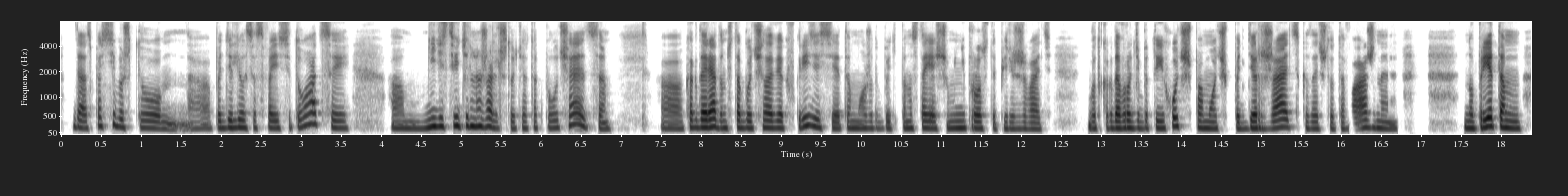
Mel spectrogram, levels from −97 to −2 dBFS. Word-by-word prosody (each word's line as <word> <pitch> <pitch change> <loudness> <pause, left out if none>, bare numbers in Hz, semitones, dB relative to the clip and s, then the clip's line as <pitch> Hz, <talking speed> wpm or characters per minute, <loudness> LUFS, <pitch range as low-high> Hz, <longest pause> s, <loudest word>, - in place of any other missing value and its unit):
Да, 190 -4 0
спасибо, 230 +4 -3
что, 190 -3 -2
м, 145 -4 -8
э, 85 +1 -10
поделился 190 +1 0
своей 185 0 -2
ситуацией. 195 - -2 0.5
Ам, 90 - -4 0.2
мне 210 +4 +4
действительно 225 +1 +3
жаль, 210 -5 +1
что 175 - -7
у - - -6
тя 175 0 -7
так 175 0 -11
получается. 190 - -2 0.6
Э, 85 0 -4
когда 195 0 +6
рядом 195 -3 +6
с - - -8
тобой 180 -2 +1
человек 185 -1 +1
в - - -16
кризисе, 210 - 0
это 180 - -4
может 180 0 -4
быть 170 0 -8
по-настоящему 180 0 -1
непросто 180 -1 -1
переживать. 165 -1 -6 0.4
Вот 170 0 -4
когда 180 +1 +3
вроде 185 0 +2
бы 180 +1 -5
ты 180 +1 -1
и - - +1
хочешь 230 +5 +1
помочь, 175 -2 -1
поддержать, 180 +4 +3
сказать 170 -1 -5
что-то 165 -1 -8
важное, 180 - 0 0.8
но 180 -1 +2
при 200 +4 +6
этом 195 -6 +7
180 Hz, 150 wpm, -24 LUFS, 170-195 Hz, 0.8 s, этом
